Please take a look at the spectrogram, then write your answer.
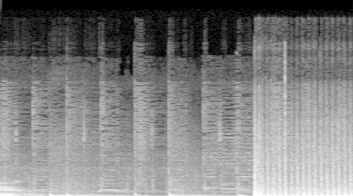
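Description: Gunfire in a mobile shooter video game. Scattered single shots give way to a loud, rapid automatic burst at the end, with a player talking over the action.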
